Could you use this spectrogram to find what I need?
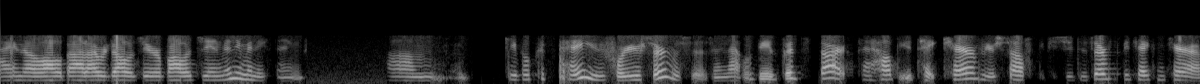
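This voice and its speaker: A woman with an unremarkable speaking voice talks at a fairly quick pace and medium pitch, with lively intonation and big swings in loudness. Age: 60s. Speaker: holistic nurse and card reader. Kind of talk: casual chat.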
